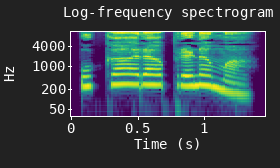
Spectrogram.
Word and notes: ಪ್ರಣಾಮ: praṇāma

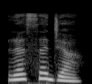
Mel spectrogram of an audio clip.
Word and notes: ರಸಜ: kannada

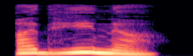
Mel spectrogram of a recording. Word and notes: ಅಧೀನೆ: adhīne

